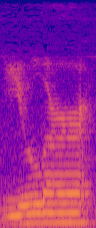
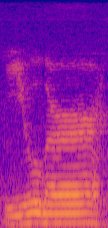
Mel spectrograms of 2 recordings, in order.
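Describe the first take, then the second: The two takes are said the same way.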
